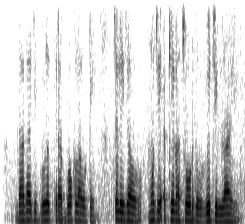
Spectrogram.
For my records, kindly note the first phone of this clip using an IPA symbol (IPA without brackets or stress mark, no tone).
d̪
